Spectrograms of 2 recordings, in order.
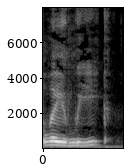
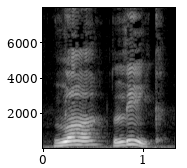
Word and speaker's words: Lalique: out it's pronounced not le leque la leak like you got a leak a leak in your boat right you got a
